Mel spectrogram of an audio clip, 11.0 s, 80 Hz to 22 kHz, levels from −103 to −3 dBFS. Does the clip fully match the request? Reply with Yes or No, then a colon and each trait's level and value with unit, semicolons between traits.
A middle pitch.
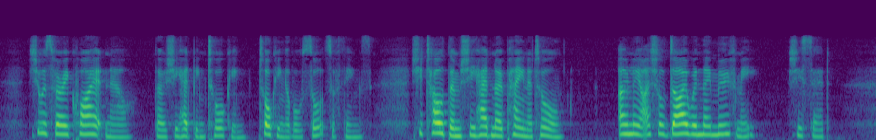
No: high, 220 Hz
